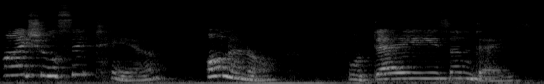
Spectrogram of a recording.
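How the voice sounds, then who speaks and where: A woman's voice: high voice, very animated, extremely slow, pitched above the performer's own voice, full character voice. A woman voicing a male frog footman from a storybook, solemn, contrary and oblivious. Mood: blankly unbothered. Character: frog footman, male, solemn, obtuse, unbothered servant creature. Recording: roomy echo, distant mic.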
